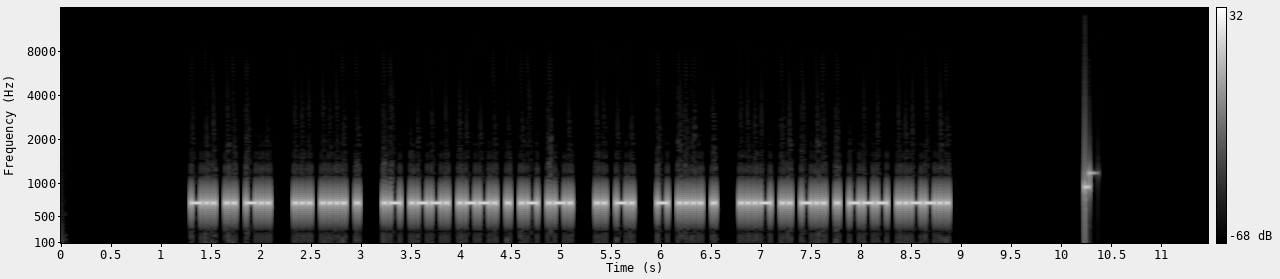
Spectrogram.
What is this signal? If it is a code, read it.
Morse code, heard as a keyed tone, about 36 wpm, 700 Hz. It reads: DID SHE APPEAR IN THE VIDEO?
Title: Sentences from Top 1000 Words - Review Part 4 - 35wpm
